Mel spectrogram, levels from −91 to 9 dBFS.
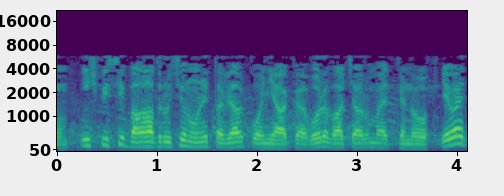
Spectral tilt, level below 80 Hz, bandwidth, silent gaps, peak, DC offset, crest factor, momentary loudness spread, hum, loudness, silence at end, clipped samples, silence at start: -4 dB/octave; -62 dBFS; 6.2 kHz; none; -2 dBFS; under 0.1%; 16 dB; 6 LU; none; -19 LUFS; 0 s; under 0.1%; 0 s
